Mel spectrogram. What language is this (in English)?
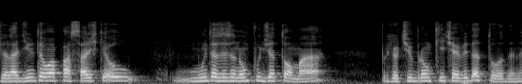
Portuguese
